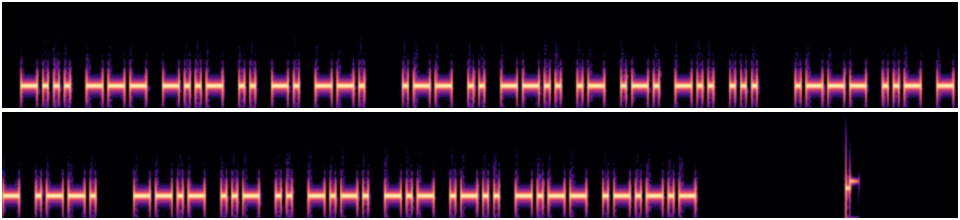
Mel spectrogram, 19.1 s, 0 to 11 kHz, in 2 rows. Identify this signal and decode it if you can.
Morse code, heard as a keyed tone, about 22 wpm, 700 Hz. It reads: BOXING WIZARDS JUMP QUICKLY.
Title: Pangram Challenge v2 - 22wpm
